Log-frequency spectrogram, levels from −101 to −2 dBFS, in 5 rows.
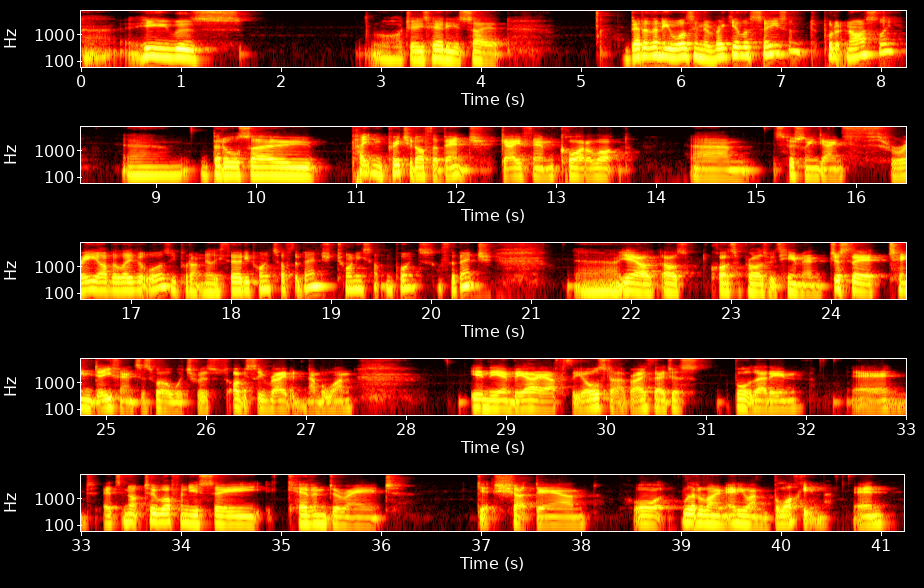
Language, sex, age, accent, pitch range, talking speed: English, male, 20-39, Australian, 110-140 Hz, 160 wpm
